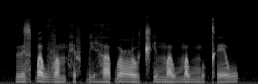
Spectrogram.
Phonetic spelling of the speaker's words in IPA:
ɨz ɓɐwvɐmhef ɓiɦɐ ɓuʕut͡ʃʼi mɐwmɐw mukʼew

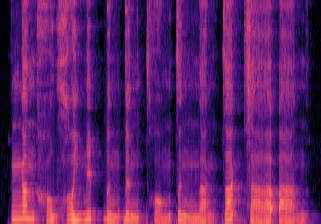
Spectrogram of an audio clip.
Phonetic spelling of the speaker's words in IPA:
ŋa˧n hɔ˨˩wxɔ˧jme˦˥p̚ɓə˨˩˦m ɗə˨˩˨ŋt̪ʰɔ˨˩˦mt̪ə˨˩ŋ na˨˩˨ŋt̪a˦˥k̚ saː˨˩˦ʔa˨˩n

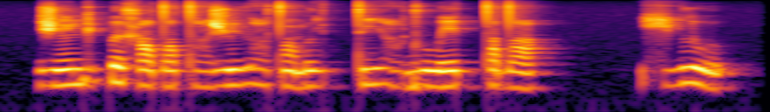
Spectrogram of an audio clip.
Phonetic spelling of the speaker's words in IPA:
ʒẽɡy pəxɑdˤu tˤe̤ʒy ðṳtˤɑ̃bli̤ tːiɦɑ̤ɡu wetːədˤə | xi̤lu

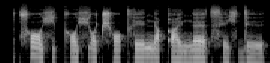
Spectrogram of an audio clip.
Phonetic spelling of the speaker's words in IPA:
t͡sʰɔçɪ kʰɔçɔ t͡ʃʰɔkʰeŋɛ qʼe ŋɛt͡sʰeç dɪ

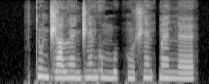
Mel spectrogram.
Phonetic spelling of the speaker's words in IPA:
tũ˦d͡ʒa˧ lɛ̃˧d͡ʒɛ̃˦ɡo˦˨ mu˨kũ˨ʃɛ̃˧ k͡pɛ̃˦nɛ˧

